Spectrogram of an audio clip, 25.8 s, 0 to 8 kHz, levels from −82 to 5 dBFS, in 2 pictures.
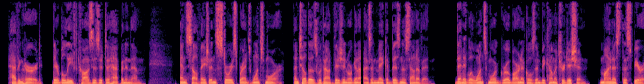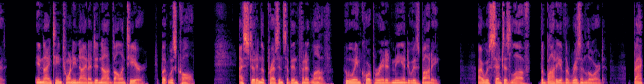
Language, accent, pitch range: English, American, 90-105 Hz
